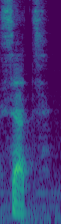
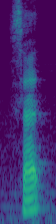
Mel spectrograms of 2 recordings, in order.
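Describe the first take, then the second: First: The final T is strong and clearly released. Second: The final T is soft and barely released. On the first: The speaker calls it wrong. "don't say this with a strong T like set" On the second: The speaker calls it right. "It's with a soft T"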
